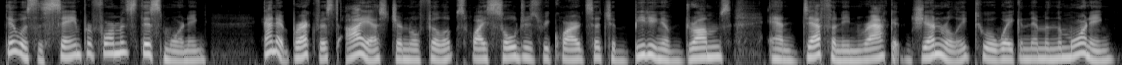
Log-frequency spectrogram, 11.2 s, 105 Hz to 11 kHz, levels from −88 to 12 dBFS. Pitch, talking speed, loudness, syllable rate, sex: 180 Hz, 170 wpm, -19 LUFS, 5.5 syllables/s, female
